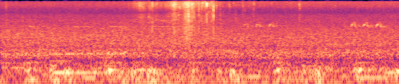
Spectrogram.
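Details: Honey bee swarm caught in a swarm trap, with bees being pulled out of it: a dense, steady low hum with a rough, grainy texture continues throughout, and faint short chirps sound in the background.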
